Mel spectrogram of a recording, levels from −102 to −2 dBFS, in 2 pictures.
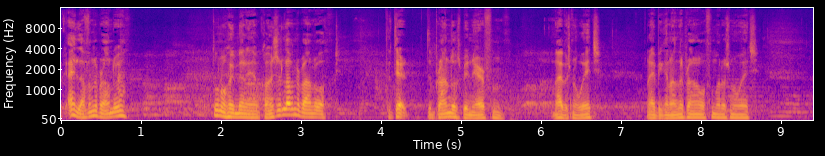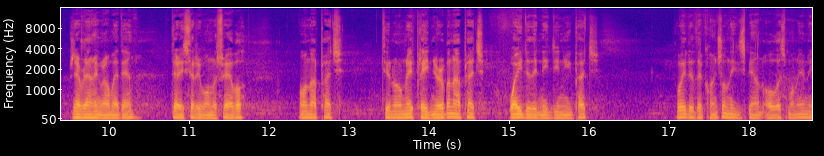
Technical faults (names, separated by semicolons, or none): none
